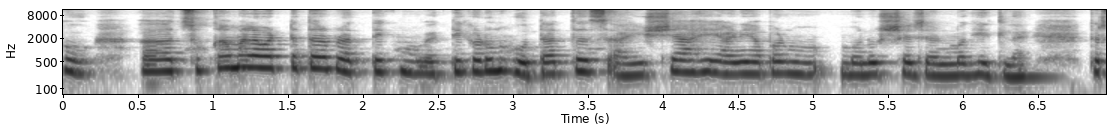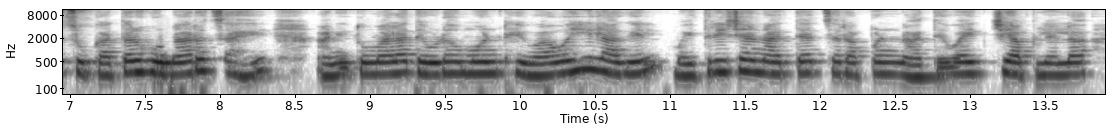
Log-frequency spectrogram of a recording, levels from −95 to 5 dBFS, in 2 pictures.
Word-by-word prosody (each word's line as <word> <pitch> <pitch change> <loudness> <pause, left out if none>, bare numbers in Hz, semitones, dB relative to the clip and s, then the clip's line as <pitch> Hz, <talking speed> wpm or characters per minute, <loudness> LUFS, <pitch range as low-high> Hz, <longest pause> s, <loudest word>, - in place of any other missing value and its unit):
हो. 290 - +3 0.5
अ, - - -1 0.3
चुका 300 +4 0
मला 360 +1 +5
वाटतं 345 0 +1
तर 335 -1 +3
प्रत्येक 275 -2 -1
व्यक्तीकडून 270 +2 0
होतातच, 245 +3 +3
आयुष्य 230 +5 -3
आहे 270 0 -1
आणि 245 0 0
आपण 250 +1 -3
म 240 -1 -4 0.2
मनुष्य 235 +1 -1
जन्म 220 -1 -2
घेतला 225 -2 -3 0.5
तर - - +2
चुका 245 -3 -1
तर 260 - +3
होणारच 255 +4 +3
आहे 245 +3 -4 0.4
आणि 215 +1 0
तुम्हाला 240 +1 +1
तेवढं 250 0 +3
मन 250 0 +2
ठेवावंही 250 +6 +1
लागेल. 255 +2 +1
मैत्रीच्या 265 +6 0
नात्यात 255 0 -2
जर 250 -1 -4
आपण 240 +1 -4
नातेवाईक 205 - -1
जी 265 - +2
आपल्याला 235 0 -1
245 Hz, 150 wpm, -18 LUFS, 235-275 Hz, 0.5 s, मला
